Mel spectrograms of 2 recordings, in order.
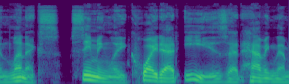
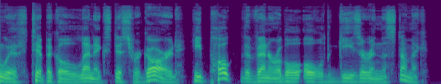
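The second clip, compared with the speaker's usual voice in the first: plain reading voice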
